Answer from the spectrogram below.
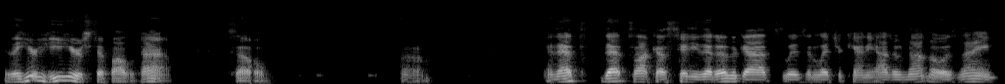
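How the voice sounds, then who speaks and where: A man with a Kentucky accent talks casually as an interview guest. His voice has a gravelly creak to it, and he rambles along in a plain, folksy way. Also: mid-range voice, normal speed, long pauses. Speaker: Bigfoot researcher being interviewed.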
